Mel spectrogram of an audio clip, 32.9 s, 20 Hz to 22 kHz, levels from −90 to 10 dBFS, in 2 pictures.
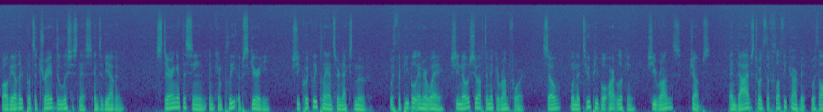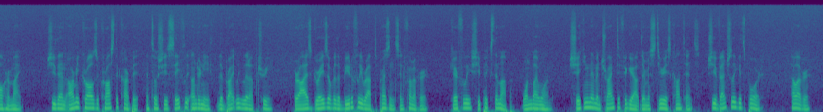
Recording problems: hiss; noticeable; throughout; 15 dB below the speech

